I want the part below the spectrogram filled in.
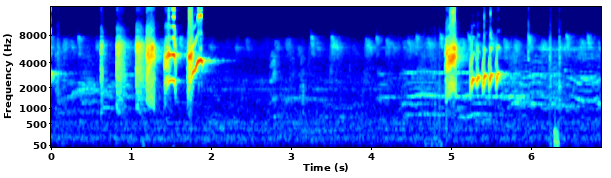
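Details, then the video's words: Lesser green leafbird singing: quick clusters of sharp chips and a rising whistled slur, a long pause, then another burst of chips and short whistles; faint thud near the end. "Pancingan Cucak Ijo Mini Gacor Full POWER Tembakan keras Mancing Emosi"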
